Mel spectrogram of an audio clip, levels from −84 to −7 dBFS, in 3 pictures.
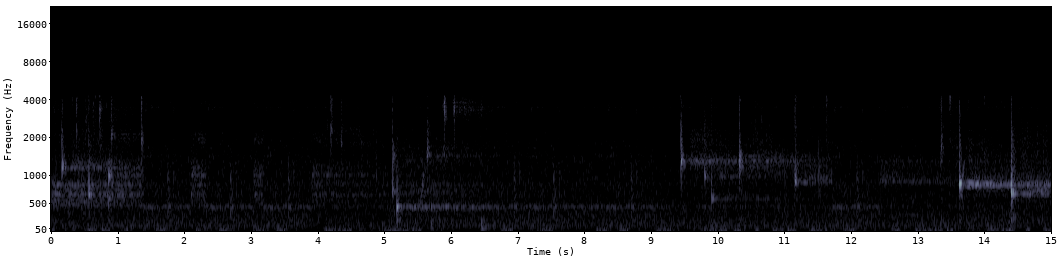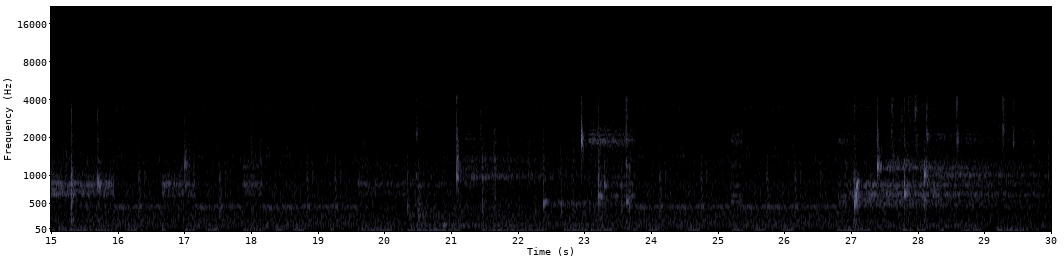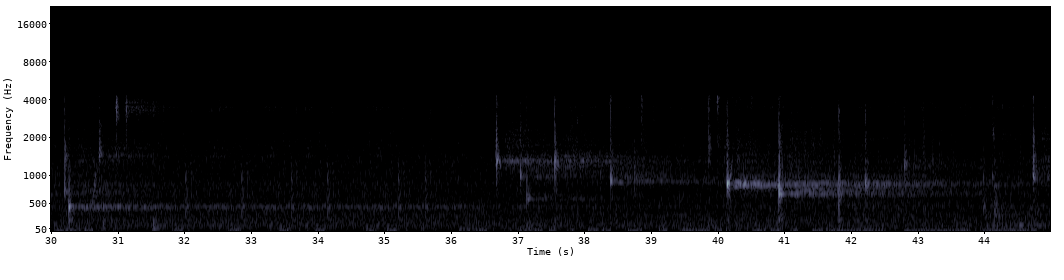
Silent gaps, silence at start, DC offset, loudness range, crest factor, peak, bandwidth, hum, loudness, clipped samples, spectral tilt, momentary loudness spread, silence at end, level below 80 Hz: none; 0 s; under 0.1%; 13 LU; 30 dB; -32 dBFS; 8.2 kHz; none; -61 LUFS; under 0.1%; -4.5 dB/octave; 14 LU; 0 s; -80 dBFS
